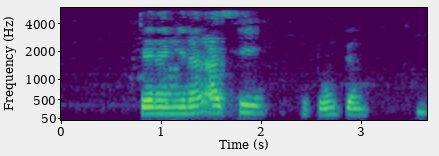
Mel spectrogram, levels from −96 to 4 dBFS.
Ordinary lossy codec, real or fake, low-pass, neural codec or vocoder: AAC, 24 kbps; real; 5.4 kHz; none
